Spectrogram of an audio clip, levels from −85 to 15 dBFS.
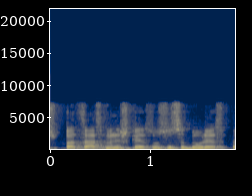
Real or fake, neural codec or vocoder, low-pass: fake; codec, 16 kHz, 16 kbps, FunCodec, trained on Chinese and English, 50 frames a second; 7.2 kHz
